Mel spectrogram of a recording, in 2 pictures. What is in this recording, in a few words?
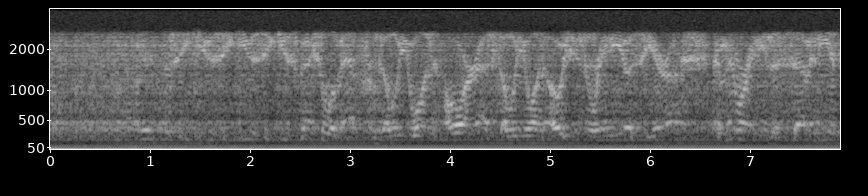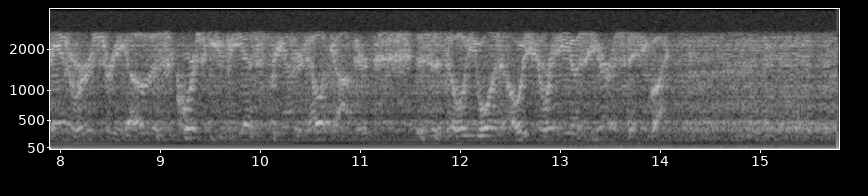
on 20 CQ; 15secs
